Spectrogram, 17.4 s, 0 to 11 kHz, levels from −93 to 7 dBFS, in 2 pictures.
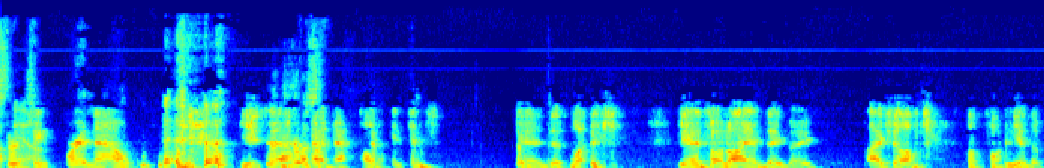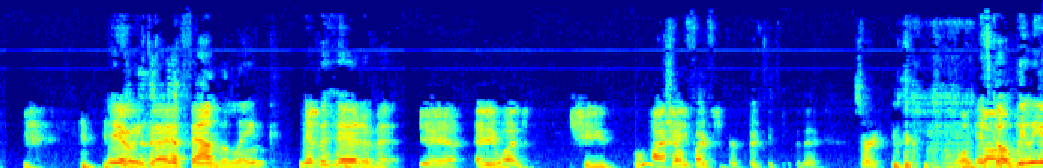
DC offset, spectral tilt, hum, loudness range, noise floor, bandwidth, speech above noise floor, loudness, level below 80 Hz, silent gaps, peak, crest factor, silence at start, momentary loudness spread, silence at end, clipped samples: under 0.1%; -5.5 dB/octave; none; 8 LU; -69 dBFS; 10.5 kHz; 47 dB; -22 LUFS; -66 dBFS; none; -2 dBFS; 22 dB; 0 s; 19 LU; 0 s; under 0.1%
